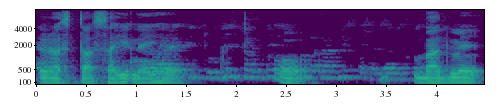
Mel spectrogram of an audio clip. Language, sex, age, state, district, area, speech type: Hindi, male, 45-60, Uttar Pradesh, Chandauli, rural, spontaneous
